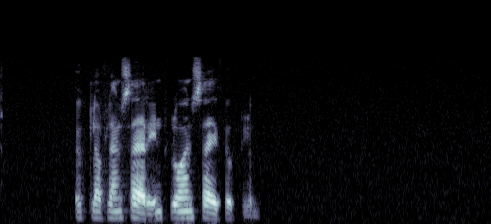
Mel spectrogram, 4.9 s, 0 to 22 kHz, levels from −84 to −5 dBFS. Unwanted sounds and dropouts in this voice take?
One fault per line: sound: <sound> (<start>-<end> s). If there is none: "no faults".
no faults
